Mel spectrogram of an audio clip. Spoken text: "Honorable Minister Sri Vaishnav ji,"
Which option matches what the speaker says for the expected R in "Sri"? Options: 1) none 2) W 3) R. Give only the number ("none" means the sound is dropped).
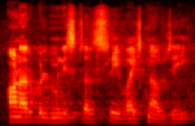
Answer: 3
